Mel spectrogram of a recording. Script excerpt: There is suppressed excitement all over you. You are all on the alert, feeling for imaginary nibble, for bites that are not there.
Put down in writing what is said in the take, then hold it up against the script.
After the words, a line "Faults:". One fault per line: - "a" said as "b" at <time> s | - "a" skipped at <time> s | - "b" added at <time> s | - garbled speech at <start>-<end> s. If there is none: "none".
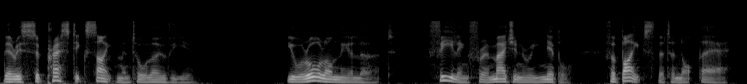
There is suppressed excitement all over you. You are all on the alert, feeling for imaginary nibble, for bites that are not there.
Faults:
none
